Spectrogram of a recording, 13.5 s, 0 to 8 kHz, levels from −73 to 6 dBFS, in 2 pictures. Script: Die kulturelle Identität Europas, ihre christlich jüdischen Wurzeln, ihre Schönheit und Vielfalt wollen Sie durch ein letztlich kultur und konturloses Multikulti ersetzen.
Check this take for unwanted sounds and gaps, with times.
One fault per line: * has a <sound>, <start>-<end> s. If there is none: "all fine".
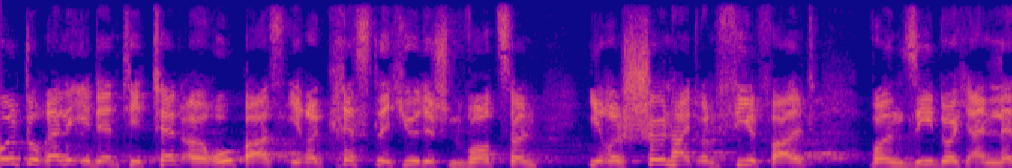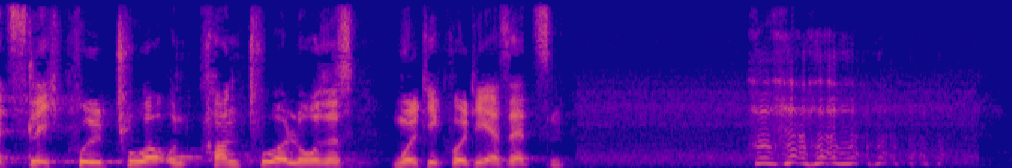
* has a laugh, 11.7-13.1 s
